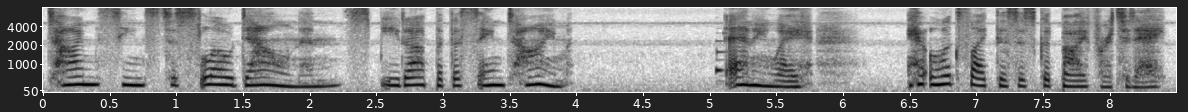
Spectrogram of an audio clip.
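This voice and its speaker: A young woman playing a gentle, sincere noblewoman in an anime fantasy game, speaking softly and in a measured, heartfelt way. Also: a little high, slight background noise. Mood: soft, fond. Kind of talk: scripted video game character dialogue.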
